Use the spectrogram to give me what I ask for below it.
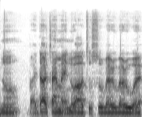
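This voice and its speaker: A man with a Nigerian accent speaks at a very deep, low pitch in a very clean recording with a silent background. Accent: Nigerian (Yoruba) English. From Nigeria, Ekiti State (southwest). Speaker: fashion designer. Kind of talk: interview. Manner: halting.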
